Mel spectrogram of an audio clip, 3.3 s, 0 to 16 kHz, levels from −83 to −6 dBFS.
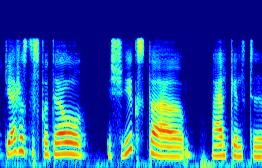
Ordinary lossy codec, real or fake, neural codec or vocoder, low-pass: AAC, 96 kbps; fake; codec, 16 kHz, 1 kbps, FunCodec, trained on Chinese and English, 50 frames a second; 7.2 kHz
